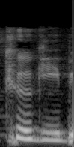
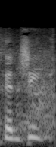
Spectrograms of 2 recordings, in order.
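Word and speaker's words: Coogee: A fisherman hooks a small shark off of what I'm imagining to be pronounced Coogie Beach. No? Yeah? – By the laughter, I'm going to guess no. – Coochie Beach? – Coochie.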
